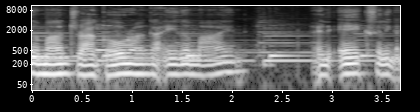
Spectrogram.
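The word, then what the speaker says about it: Gauranga: So we'll use one of those names, that is Go-Ranga. It's divided into 4 syllables, Go-Ra-Anga.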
